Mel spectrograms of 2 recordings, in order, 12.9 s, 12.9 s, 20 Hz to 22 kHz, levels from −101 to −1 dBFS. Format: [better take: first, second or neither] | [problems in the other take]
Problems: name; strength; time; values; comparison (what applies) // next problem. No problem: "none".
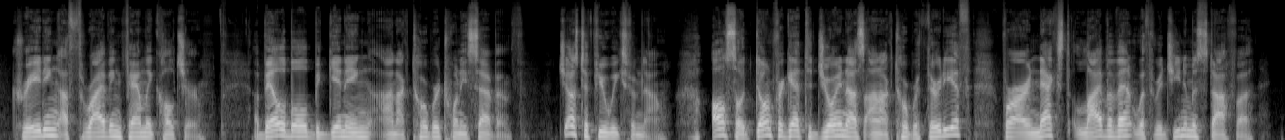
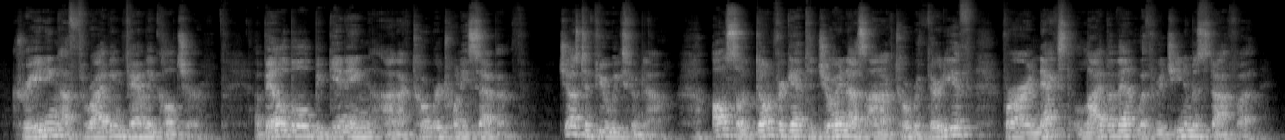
first | off-mic speech; far // room echo; slight; dies away in 0.3 s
